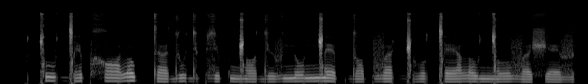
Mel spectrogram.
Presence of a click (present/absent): present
